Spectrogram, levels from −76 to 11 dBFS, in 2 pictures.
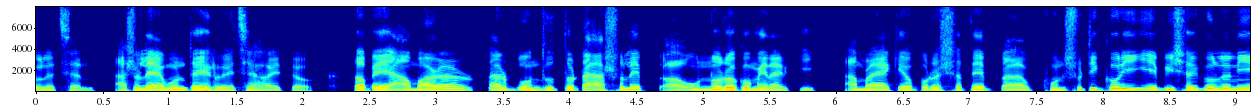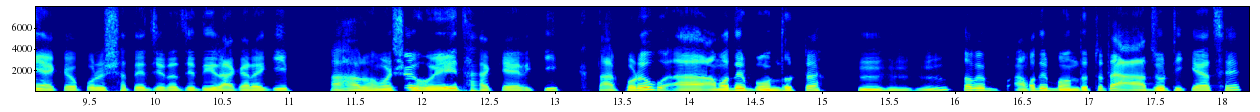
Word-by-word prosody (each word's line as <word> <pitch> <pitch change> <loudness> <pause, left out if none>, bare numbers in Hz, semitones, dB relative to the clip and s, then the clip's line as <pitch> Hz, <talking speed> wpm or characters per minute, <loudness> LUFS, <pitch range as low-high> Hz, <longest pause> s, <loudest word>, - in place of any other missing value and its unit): বলেছেন। 105 -2 -4 0.3
আসলে 150 +7 +2
এমনটাই 125 +4 +4
রয়েছে 110 +1 -1
হয়তো। 100 -1 -6 0.4
তবে 150 -5 +5 0.2
আমার 130 +5 +3
আর 180 - +3 0.2
তার 150 0 +2
বন্ধুত্বটা 150 +6 +1
আসলে 170 +6 0 0.3
অ - - 0 0.2
অন্য 125 +1 +1
রকমের 135 -5 +4
আরকি। 105 +2 -9 0.3
আমরা 130 +2 +2
একে 115 - -4
অপরের 145 0 -1
সাথে 155 +2 -1 0.2
অ্যা 120 - -1 0.2
খুনসুটি 140 +6 -1
করি। 170 -2 +6 0.2
এ - - +4
বিষয়গুলো 160 +4 +3
নিয়ে 165 0 +4
একে 130 +1 -10
অপরের 140 +1 -3
সাথে 145 0 -5
জেদাজেদি, 120 +6 -3
রাগারাগি, 125 +6 -2 0.5
হারহমেশা 125 - -1
হয়েই 135 +7 +4
থাকে 125 -6 -5
আরকি। 110 - -7 0.4
তারপরেও 150 - +1 0.2
আ - - +1 0.2
আমাদের 155 +6 +3
বন্ধুত্বটা 150 +7 +1 0.3
হু, 135 - +1 0.2
হু, 115 - -5 0.2
হুম। 130 - -5 0.2
তবে 180 +1 +1 0.3
আমাদের 160 +5 0
বন্ধুত্বটা 145 +5 0 0.2
আজও 135 +8 0
টিকে 155 0 -4
আছে 195 +6 -9
140 Hz, 155 wpm, -22 LUFS, 120-155 Hz, 0.5 s, করি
